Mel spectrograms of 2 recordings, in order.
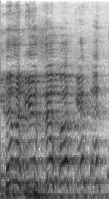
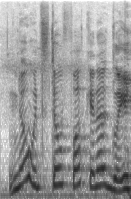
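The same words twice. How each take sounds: First: High, louder laugh through words; laughing hard. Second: High, laughing mock outrage; laughing disgust. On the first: Real, not acted. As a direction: burst out laughing on it. Repeats the line laughing harder. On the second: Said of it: "I was like".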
